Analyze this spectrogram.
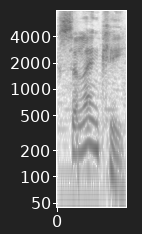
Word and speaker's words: Solanke: According to rumors, they’re looking to sign Tammy Abraham or Dominic Solanke (pronounced: show-lan-keh), and they don’t look like bad options at all.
